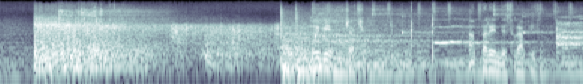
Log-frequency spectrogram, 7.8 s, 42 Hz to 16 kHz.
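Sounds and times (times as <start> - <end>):
gunshot: 0.4 - 4.4
speech: 4.3 - 5.2, 6.2 - 7.6.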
